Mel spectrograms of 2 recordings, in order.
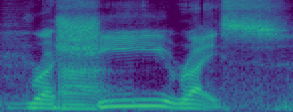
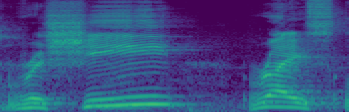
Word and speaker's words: Rashee Rice: Rashee Rice. – Rashee Rice, ladies and gentlemen.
